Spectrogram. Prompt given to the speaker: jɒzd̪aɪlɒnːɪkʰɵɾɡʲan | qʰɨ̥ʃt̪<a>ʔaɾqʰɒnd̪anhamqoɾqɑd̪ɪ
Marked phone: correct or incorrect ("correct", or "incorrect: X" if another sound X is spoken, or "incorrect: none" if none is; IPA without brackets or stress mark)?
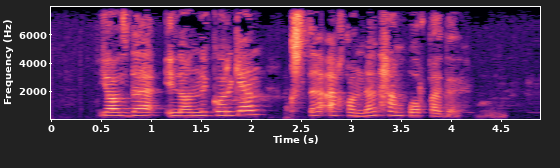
correct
